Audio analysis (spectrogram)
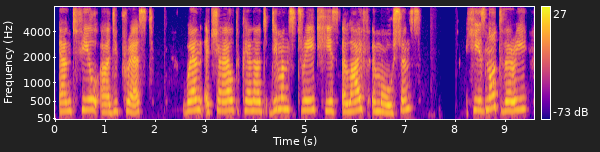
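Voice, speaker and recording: Slow, bright-voiced woman with a Russian accent. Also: on the high side, no room sound, low-quality recording. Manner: slow and careful, many hesitations. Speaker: guest expert psychologist. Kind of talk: webinar Q&A answer. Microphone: video call.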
